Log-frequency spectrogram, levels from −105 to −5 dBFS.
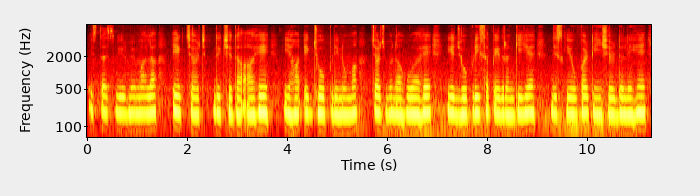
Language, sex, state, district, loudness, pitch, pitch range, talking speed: Hindi, female, Maharashtra, Aurangabad, -26 LUFS, 180 Hz, 175-185 Hz, 155 wpm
